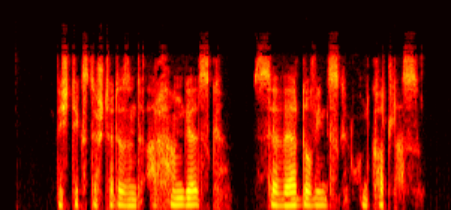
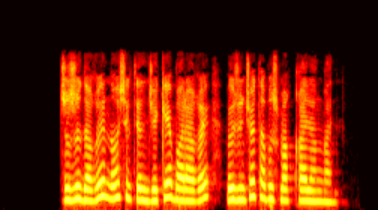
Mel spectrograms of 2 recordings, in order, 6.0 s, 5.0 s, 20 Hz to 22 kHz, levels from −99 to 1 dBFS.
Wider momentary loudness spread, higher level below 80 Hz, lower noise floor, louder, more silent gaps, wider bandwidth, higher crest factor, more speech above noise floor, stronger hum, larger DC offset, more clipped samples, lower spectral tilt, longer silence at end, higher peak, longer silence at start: first, 9 LU vs 6 LU; second, -64 dBFS vs -58 dBFS; second, -84 dBFS vs under -90 dBFS; second, -28 LUFS vs -16 LUFS; neither; first, 9.4 kHz vs 8 kHz; about the same, 18 dB vs 14 dB; second, 55 dB vs over 75 dB; neither; neither; neither; second, -3.5 dB/octave vs -5 dB/octave; about the same, 0.45 s vs 0.55 s; second, -12 dBFS vs -2 dBFS; about the same, 0.75 s vs 0.8 s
